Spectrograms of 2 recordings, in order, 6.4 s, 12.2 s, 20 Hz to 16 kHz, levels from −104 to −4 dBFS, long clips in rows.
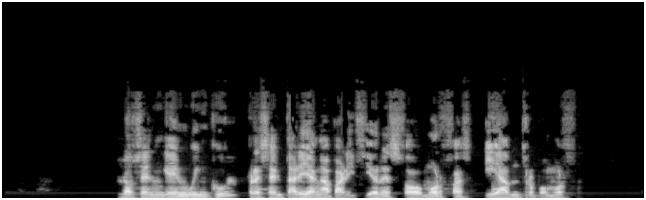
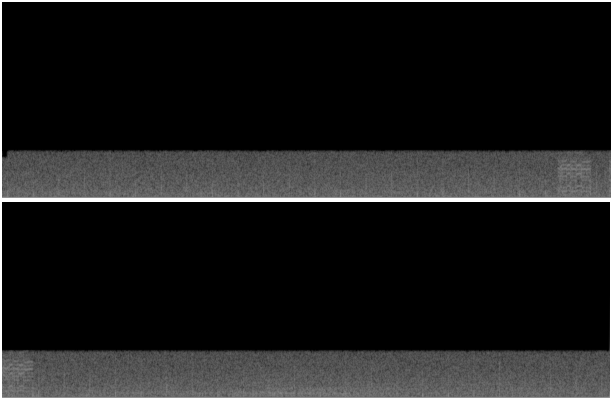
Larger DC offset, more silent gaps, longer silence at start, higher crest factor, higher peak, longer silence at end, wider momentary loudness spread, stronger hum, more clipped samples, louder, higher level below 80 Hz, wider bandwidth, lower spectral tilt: second, under 0.1% vs 1%; neither; first, 1.2 s vs 0 s; about the same, 20 dB vs 18 dB; first, 0 dBFS vs -30 dBFS; first, 0.8 s vs 0 s; first, 8 LU vs 5 LU; neither; neither; first, -19 LUFS vs -53 LUFS; first, -44 dBFS vs -74 dBFS; first, 8.8 kHz vs 4 kHz; first, -5 dB/octave vs -2.5 dB/octave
